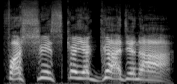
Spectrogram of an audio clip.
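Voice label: voice soviet infantry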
